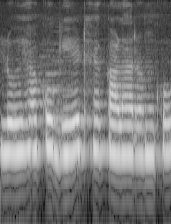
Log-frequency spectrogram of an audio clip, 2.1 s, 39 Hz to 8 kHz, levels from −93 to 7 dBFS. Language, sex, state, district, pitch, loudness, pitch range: Rajasthani, female, Rajasthan, Nagaur, 215 Hz, -14 LUFS, 205-225 Hz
